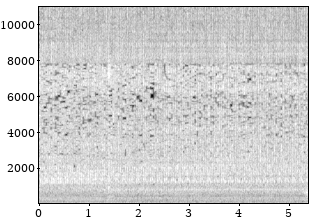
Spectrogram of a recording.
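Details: Isuzu D-Max diesel with a low-power, no-start complaint and diesel leak: even, steady diesel clatter at idle with no misses or surging; normal diesel idle.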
